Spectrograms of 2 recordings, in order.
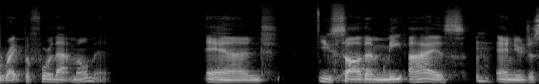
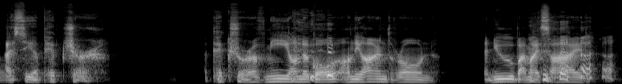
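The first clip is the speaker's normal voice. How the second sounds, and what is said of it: Put-on accent that keeps changing. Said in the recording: “my accent keeps fucking changing every 2 seconds”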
